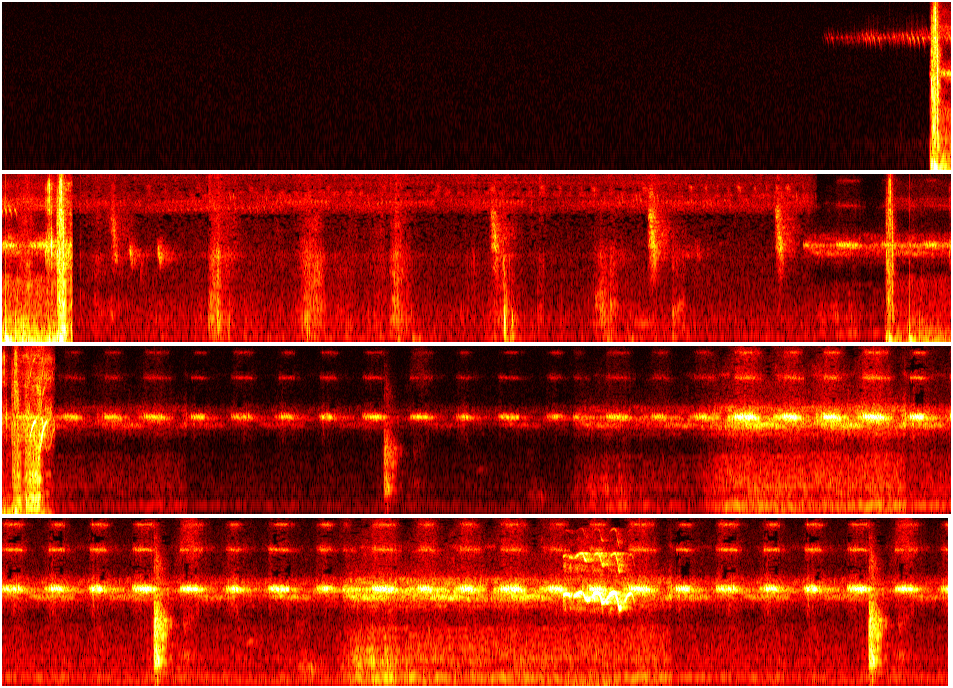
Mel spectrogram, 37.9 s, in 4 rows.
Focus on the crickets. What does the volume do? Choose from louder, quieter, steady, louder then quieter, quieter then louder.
louder.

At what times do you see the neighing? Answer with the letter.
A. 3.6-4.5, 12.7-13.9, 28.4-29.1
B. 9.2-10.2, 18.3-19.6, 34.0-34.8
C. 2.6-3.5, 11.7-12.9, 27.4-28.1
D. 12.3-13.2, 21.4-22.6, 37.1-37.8
B.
